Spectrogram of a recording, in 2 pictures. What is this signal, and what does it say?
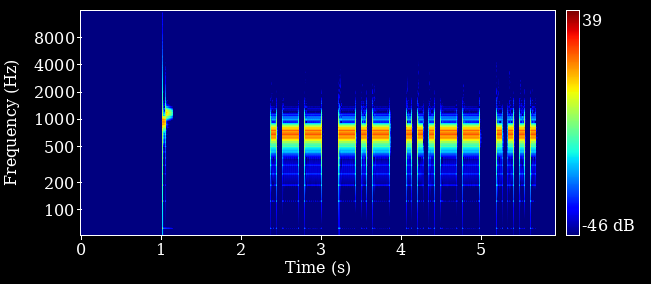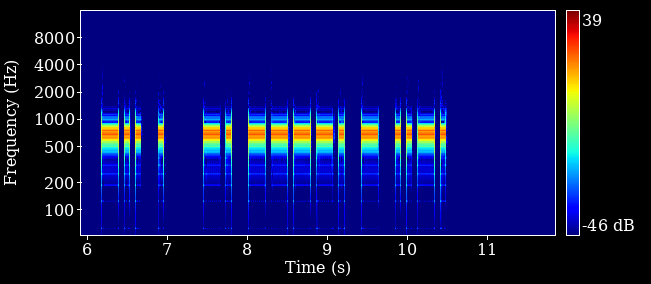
Morse code, heard as a keyed tone, about 17 wpm, 700 Hz. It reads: WK3H DE N9TF
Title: USA Callsign DE Callsign - 4 Characters - 17wpm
